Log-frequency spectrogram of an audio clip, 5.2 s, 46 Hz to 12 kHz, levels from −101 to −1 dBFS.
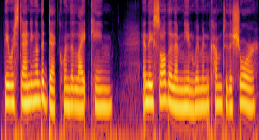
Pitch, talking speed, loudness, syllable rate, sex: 190 Hz, 230 wpm, -16 LUFS, 5.7 syllables/s, female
